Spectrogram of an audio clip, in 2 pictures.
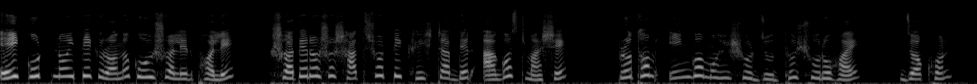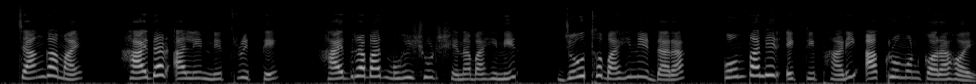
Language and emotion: Bengali, neutral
